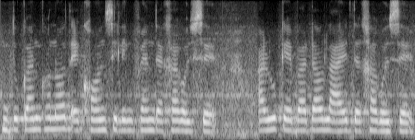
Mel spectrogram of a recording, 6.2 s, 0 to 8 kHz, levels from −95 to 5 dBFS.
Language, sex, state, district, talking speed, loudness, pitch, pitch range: Assamese, female, Assam, Kamrup Metropolitan, 105 wpm, -12 LUFS, 215 Hz, 205-230 Hz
